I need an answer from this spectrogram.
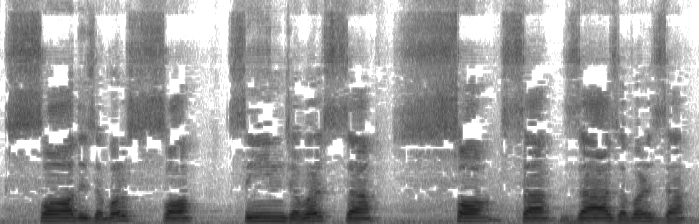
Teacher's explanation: সদ, সিন এবং হচ্ছে জা, এই 3টা অক্ষর আমরা সবসময় শীষ দিয়ে উচ্চারণ করবো। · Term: সফির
